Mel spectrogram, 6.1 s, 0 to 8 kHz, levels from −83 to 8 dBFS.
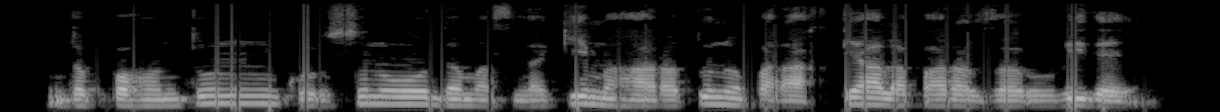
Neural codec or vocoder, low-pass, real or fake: none; 7.2 kHz; real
